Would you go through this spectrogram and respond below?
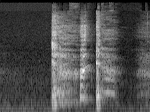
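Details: Three quick coughs in a burst from a person with cystic fibrosis.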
